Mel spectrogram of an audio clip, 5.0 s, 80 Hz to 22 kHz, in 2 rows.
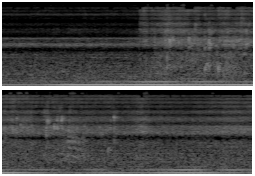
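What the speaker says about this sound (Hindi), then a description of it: "ये अब हम 1 कप पानी डालेंगे, 1 और डालेंगे।" A cupful of water is poured into a pot of beef for shami kabab, giving a steady, soft trickling splash for several seconds, fairly quiet over a faint background hum.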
